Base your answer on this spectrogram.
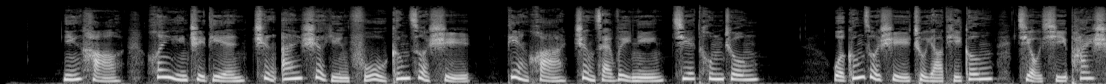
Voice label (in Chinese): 女 彩铃; 正安摄影服务工作室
